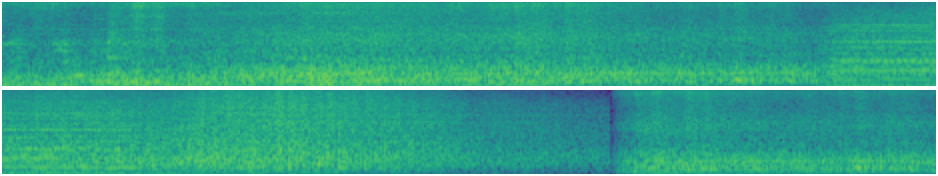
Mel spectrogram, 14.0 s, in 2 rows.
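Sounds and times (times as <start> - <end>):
train horn long note: 6.1 - 8.5.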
